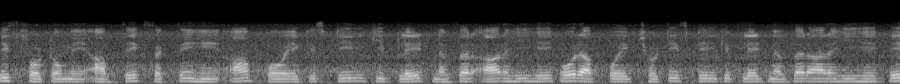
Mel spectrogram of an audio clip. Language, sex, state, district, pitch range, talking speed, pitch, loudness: Hindi, male, Bihar, Gaya, 130-145 Hz, 195 wpm, 135 Hz, -19 LUFS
